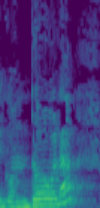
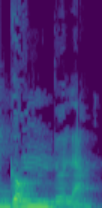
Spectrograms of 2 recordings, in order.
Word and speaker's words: gondola: So albero, cinema, gondola. Can you see how the stress, I'm putting the stress more on the first one rather than the second? I don't say gondola, I say gondola.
